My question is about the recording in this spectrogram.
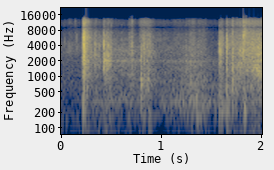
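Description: Cardboard journal covers and a pen being handled on a cutting mat: a sharp knock about a quarter-second in, then soft scraping and rustling that gets busier near the end as the covers are picked up and shifted.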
